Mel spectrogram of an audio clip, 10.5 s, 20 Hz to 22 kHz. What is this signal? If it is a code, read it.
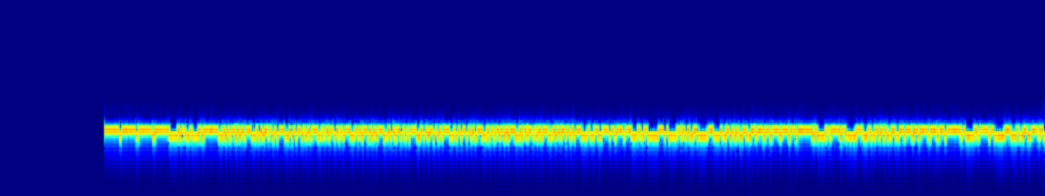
RTTY (45.45 baud, 170 Hz shift), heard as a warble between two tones, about 1360 Hz centre. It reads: RYRYRYRYRYRYRYRYRYRYRY CQ TEST SP1EKT SP1EKT …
